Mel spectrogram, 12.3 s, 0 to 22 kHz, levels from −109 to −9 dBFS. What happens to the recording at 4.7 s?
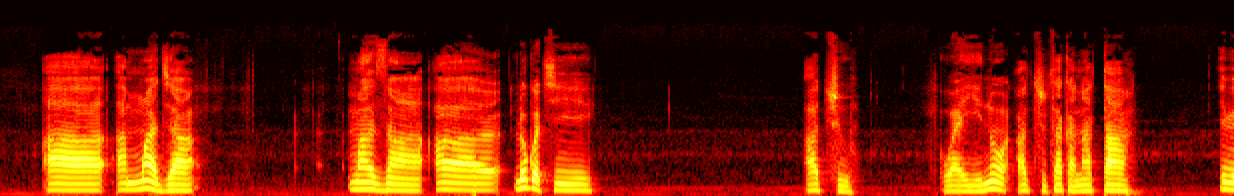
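At 4.72 to 4.75 s there is a short burst of DAB burbling: brief blips of noise in single sub-bands. Bit errors have slipped past the error correction into the MP2 data, so wrong samples reach the decoder. The error rate sounds low, well under one percent, and the burst is short enough to point to only a few corrupted frames.

Underneath, the whole clip carries clearly audible MP2 compression, and at this moment too the sound is dull and granular. Upper sub-bands are switched off and those that remain are coarsely quantised, with a gurgling texture. The likely cause is Layer II encoding at a low rate, which fits roughly 80 kbps.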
